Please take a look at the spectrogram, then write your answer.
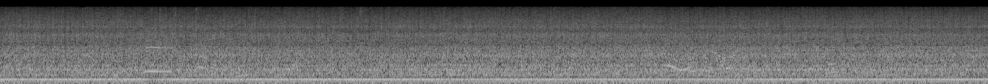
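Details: Standby generator fired up during a pre-storm test, no load and no amperage on it yet: constant mid-pitched drone with steady hum, no surging, knocking or hunting; runs evenly and healthily.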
